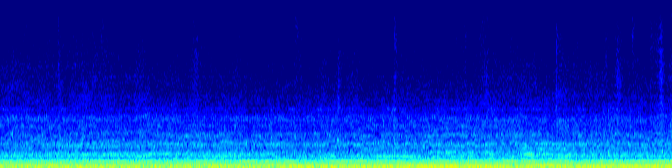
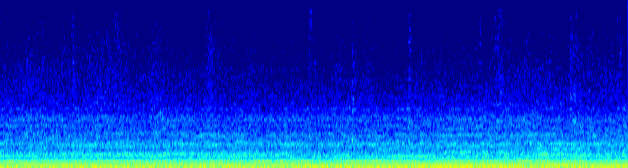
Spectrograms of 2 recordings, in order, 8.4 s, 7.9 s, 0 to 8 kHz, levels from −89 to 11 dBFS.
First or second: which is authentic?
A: second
